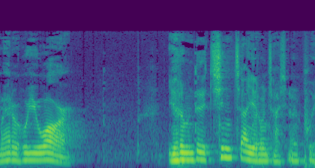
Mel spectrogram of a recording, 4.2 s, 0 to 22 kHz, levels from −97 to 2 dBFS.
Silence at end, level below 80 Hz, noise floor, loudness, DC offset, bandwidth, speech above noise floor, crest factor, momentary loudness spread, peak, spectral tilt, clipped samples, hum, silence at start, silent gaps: 0 s; -50 dBFS; -52 dBFS; -19 LUFS; under 0.1%; 11.5 kHz; 33 dB; 18 dB; 12 LU; -2 dBFS; -5 dB/octave; under 0.1%; none; 0 s; none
